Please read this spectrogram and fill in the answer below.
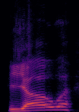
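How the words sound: It is said as a flat statement.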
